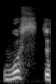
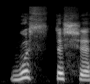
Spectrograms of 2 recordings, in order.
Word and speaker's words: Worcestershire: We call it Worcester sauce. Worcester sauce. Or some people say Worcestershire sauce. 2 ways to pronounce that sauce.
